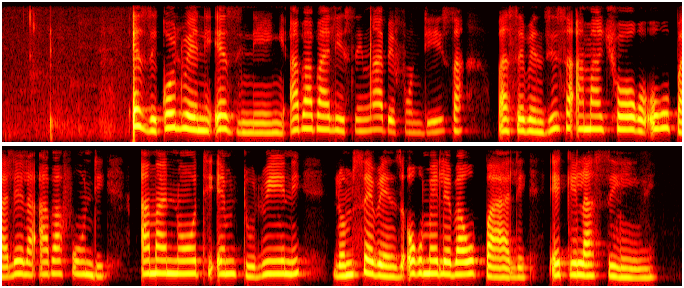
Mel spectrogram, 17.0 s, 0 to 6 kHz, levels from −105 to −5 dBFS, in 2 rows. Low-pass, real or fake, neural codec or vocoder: 5.4 kHz; real; none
